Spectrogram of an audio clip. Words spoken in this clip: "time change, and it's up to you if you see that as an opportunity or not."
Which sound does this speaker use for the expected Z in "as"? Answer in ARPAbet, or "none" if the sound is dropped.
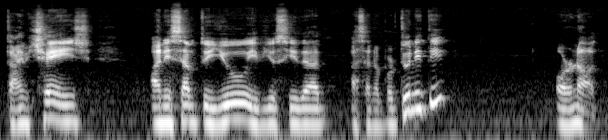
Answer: S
